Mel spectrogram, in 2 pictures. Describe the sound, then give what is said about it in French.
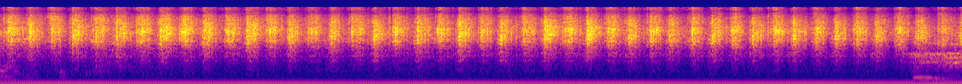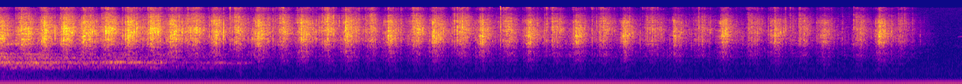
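A shamanic rattle shaken during a guided meditation in a fast, steady, unbroken rhythm, a bright hissing clatter that holds for the whole stretch and eases slightly at the end, over a faint low hum. “Laissez le son et le travail du Haché chamanique libérer tous les parasites qui auraient pu se présenter dans votre sein.”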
